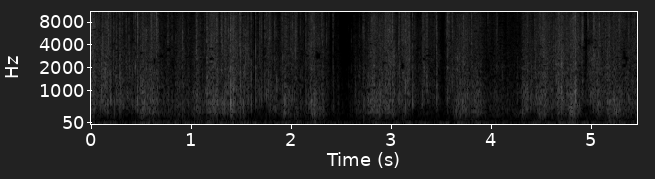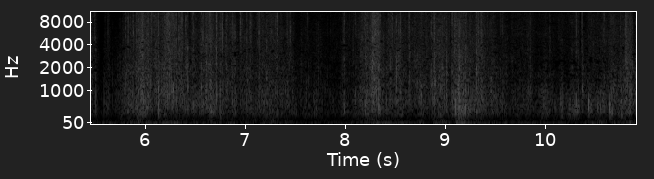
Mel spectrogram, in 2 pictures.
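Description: A small, puffed-up clear plastic zip-lock bag lying on dark fabric is pressed and crinkled with fingertips. It makes a continuous, bright crinkling texture with almost no low end, swelling and easing in waves with a few brief pauses.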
